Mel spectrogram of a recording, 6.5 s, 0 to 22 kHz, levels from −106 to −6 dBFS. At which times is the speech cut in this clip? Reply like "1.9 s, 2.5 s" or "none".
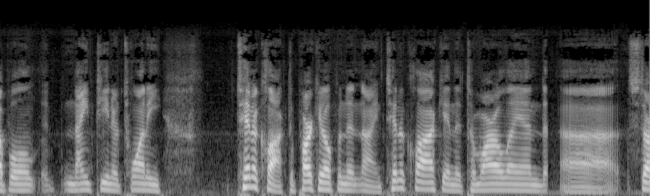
5.5 s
